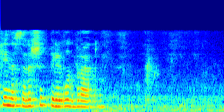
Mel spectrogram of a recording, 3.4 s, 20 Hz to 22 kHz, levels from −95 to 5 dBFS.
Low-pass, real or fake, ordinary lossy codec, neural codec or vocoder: 7.2 kHz; fake; AAC, 48 kbps; codec, 16 kHz, 4 kbps, FunCodec, trained on LibriTTS, 50 frames a second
